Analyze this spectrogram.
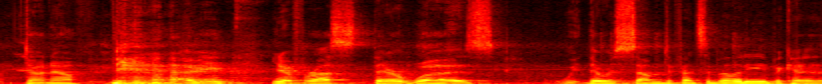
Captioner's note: chuckles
